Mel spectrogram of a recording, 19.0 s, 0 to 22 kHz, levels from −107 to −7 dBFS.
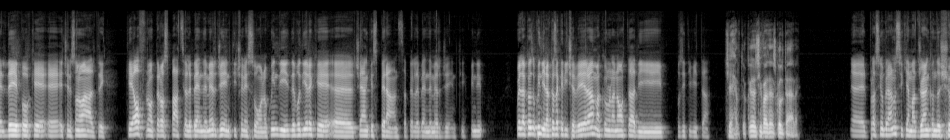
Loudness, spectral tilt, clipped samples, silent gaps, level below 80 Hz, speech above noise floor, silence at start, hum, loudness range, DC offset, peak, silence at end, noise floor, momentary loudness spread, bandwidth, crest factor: -25 LUFS; -6 dB/octave; under 0.1%; none; -68 dBFS; 62 dB; 0 s; none; 5 LU; under 0.1%; -6 dBFS; 0 s; -87 dBFS; 14 LU; 13 kHz; 20 dB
